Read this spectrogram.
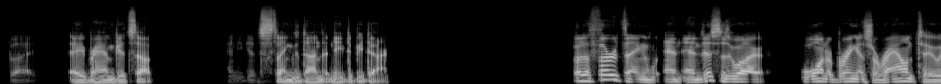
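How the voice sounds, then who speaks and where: Gravelly-voiced man preaching a sermon. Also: fairly low pitch, bright, forceful tone, dry recording. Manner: conversational preaching with frequent restarts and asides. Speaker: pastor.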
